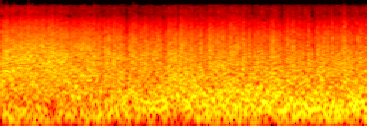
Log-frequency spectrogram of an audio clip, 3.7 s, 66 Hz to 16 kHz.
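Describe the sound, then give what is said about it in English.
A distant thermonuclear weapon detonation of about ten megatons makes a deep, continuous rumbling roar, steady and wind-like from start to finish, with no voices. “Brighter than 500 suns, America's most highly developed thermonuclear weapon.”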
